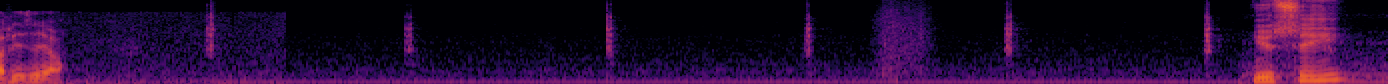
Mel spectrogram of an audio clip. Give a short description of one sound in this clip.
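A wall clock ticks steadily once a second.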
